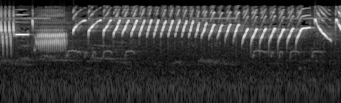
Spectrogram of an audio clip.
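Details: Lure song of a canary for silent birds: a short harsh burst, then a long series of quick rising-then-falling high notes repeated steadily, ending with a few louder sweeps.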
